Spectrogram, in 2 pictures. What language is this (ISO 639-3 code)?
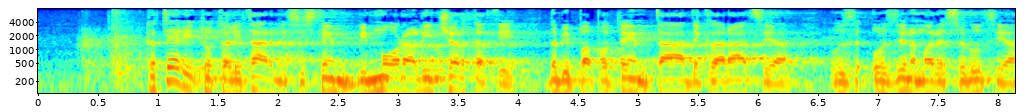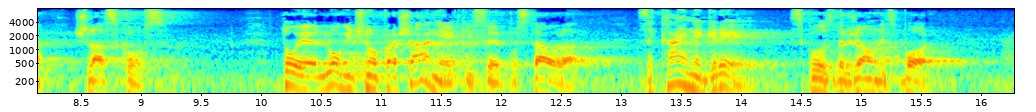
slv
